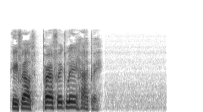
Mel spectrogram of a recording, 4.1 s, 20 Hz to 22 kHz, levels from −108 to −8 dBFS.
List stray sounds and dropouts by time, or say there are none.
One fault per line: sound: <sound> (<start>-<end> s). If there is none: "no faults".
no faults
